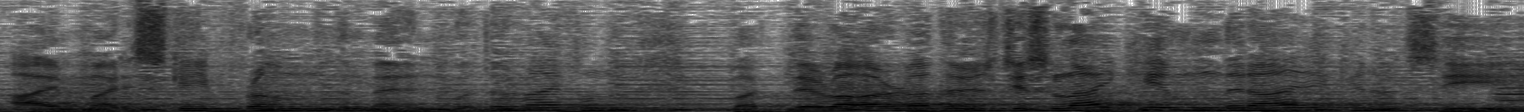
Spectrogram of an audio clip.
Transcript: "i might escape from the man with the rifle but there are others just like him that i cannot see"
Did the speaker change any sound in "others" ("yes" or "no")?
no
